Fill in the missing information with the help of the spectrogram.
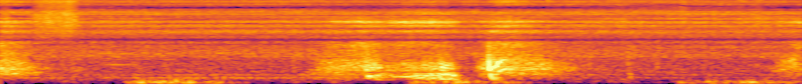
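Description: Quiet breathing with one rough, rattling snore and a snort on the breath in, typical of snoring from throat tissue vibrating during sleep.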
